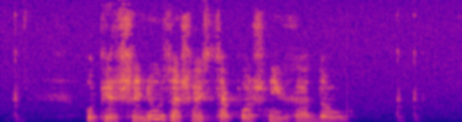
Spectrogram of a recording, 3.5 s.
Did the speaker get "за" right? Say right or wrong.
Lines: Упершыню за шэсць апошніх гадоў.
right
